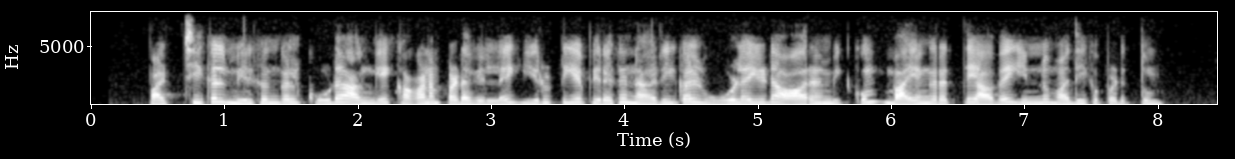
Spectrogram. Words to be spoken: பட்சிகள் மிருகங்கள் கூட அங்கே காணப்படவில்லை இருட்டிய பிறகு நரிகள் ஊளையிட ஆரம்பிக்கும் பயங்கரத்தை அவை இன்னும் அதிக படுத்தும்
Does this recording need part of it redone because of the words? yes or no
no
